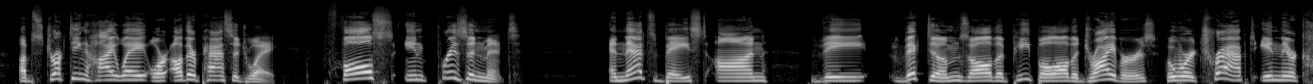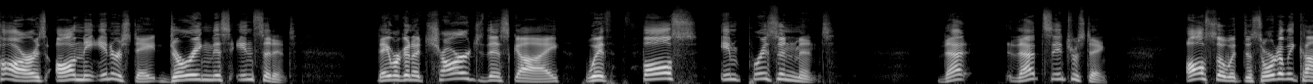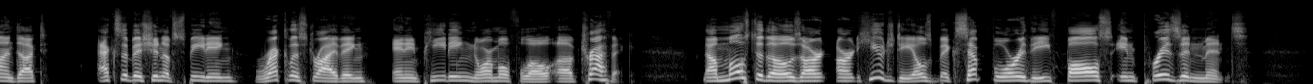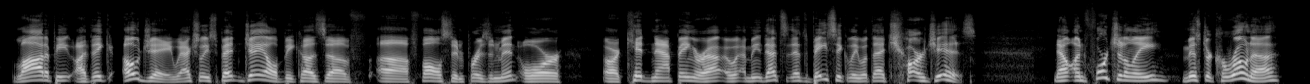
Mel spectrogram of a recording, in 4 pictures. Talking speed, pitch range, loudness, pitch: 120 wpm, 155-210 Hz, -18 LUFS, 180 Hz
